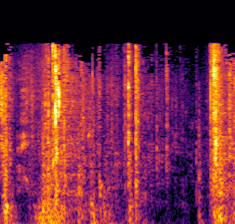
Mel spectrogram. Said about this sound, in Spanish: Después, en una estancia, saca un baúl de debajo de una cama con la inscripción. Señorito Nathaniel Trablon.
